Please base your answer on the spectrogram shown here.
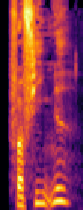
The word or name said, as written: forfinet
